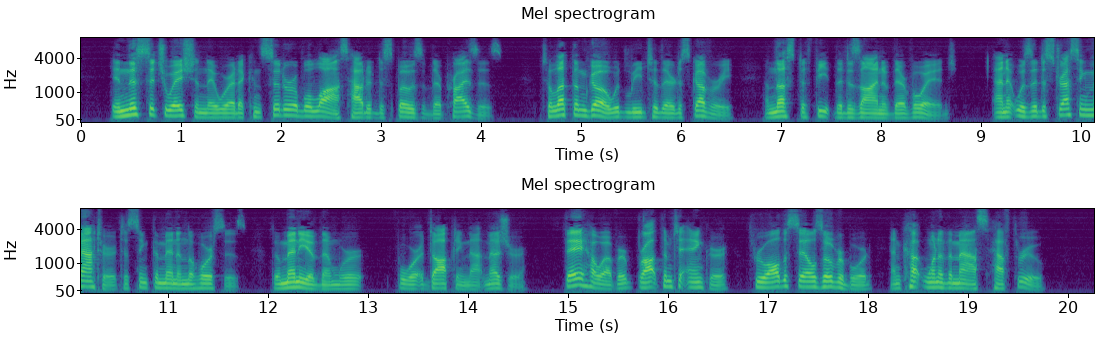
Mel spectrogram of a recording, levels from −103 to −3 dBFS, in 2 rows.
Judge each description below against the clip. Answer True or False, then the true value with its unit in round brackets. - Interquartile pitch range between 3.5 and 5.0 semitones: True (4.5 semitones)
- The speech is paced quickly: True (215 wpm)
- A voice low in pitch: True (120 Hz)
